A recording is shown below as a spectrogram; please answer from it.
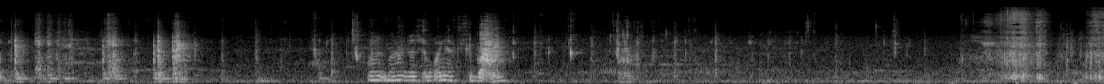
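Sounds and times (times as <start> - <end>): person chewing: 5.1 - 11.0
noisy mouth sound: 9.6 - 11.0.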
